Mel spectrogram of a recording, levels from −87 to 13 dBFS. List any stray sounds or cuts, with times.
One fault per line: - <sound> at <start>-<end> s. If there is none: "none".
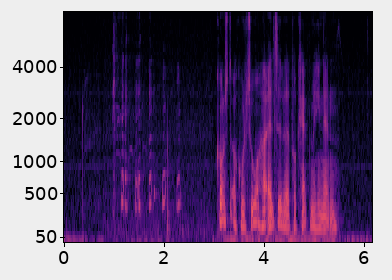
- laugh at 1.0-2.5 s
